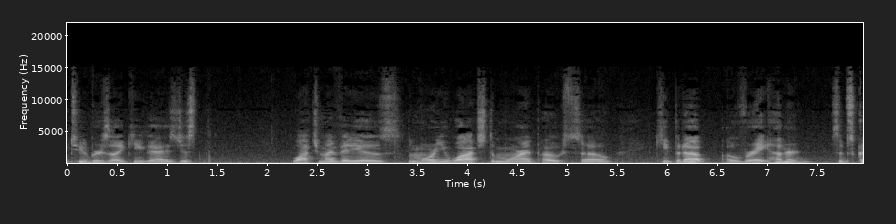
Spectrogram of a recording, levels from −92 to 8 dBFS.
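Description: Nothing stood out as a technical problem on listening to this audio.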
